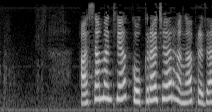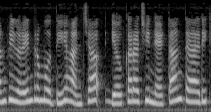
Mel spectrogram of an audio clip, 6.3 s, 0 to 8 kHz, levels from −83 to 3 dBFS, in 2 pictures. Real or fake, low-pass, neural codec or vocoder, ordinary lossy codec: real; 7.2 kHz; none; none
